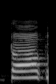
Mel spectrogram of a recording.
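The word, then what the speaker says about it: talk: यहां पर लिखा है टी ए एल के टॉक लिखा है तो टी को हम ट लिख देंगे ए है ट ट पे ओ की मात्रा हो जाएगी और यल साइलेंट है जिसे हम नहीं पढ़ते के को हम क पढ़ते हैं हो गया टॉक टॉक का हिंदी मतलब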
